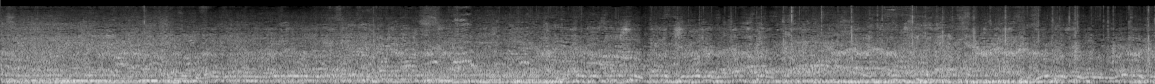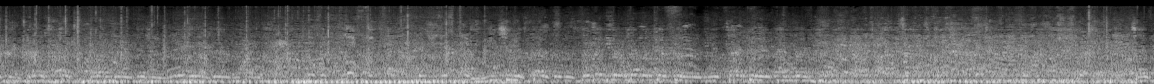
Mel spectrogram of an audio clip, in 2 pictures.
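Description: A crowd of spectators murmurs and chatters outdoors.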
